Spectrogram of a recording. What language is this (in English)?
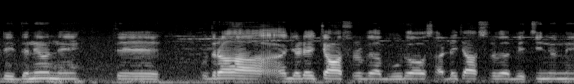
Dogri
